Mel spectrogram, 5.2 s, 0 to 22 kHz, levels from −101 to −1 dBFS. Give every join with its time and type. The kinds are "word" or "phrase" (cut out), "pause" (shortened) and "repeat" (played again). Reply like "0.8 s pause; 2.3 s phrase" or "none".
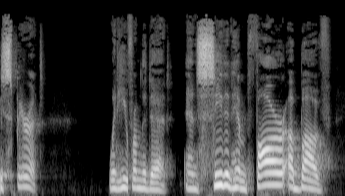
1.9 s phrase; 2.6 s pause; 3.8 s pause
